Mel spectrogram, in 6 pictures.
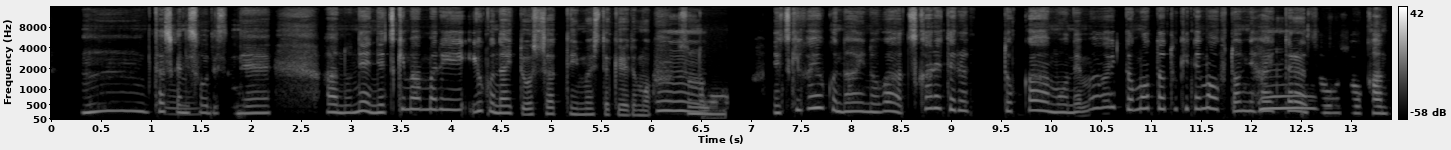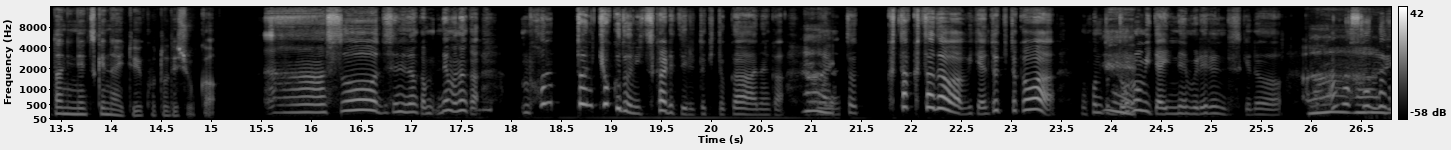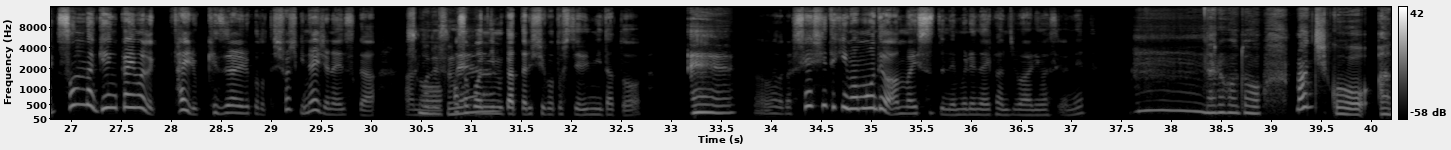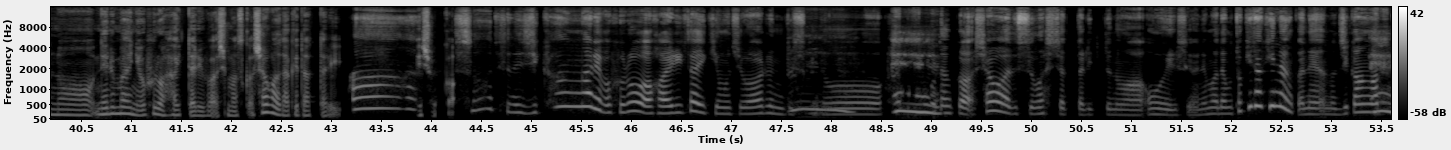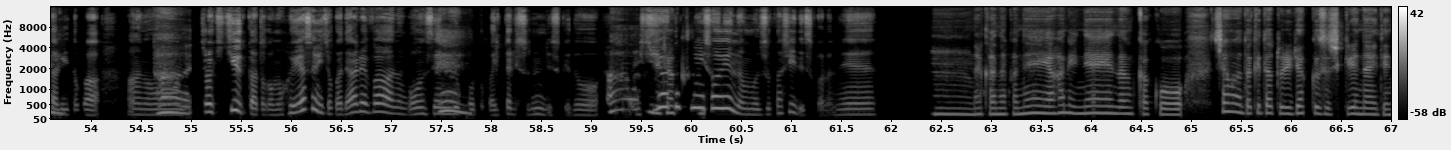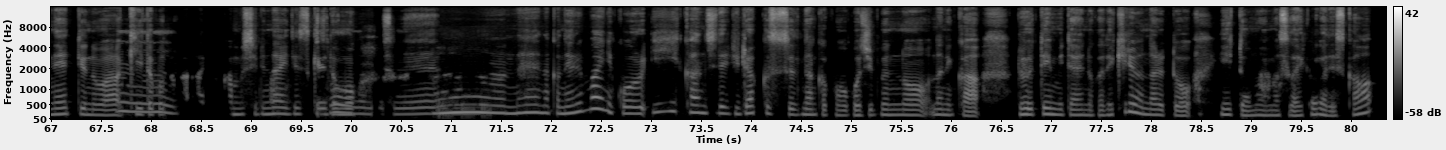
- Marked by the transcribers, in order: other background noise
- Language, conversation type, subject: Japanese, advice, 仕事に行きたくない日が続くのに、理由がわからないのはなぜでしょうか？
